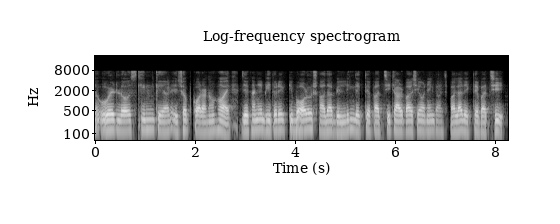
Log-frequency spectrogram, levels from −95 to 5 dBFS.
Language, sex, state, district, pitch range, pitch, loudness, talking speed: Bengali, male, Odisha, Khordha, 120-130 Hz, 125 Hz, -17 LUFS, 140 wpm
